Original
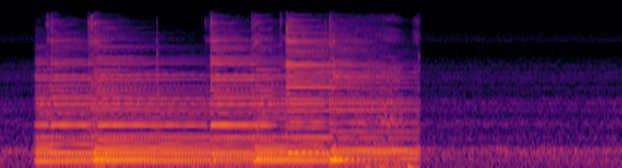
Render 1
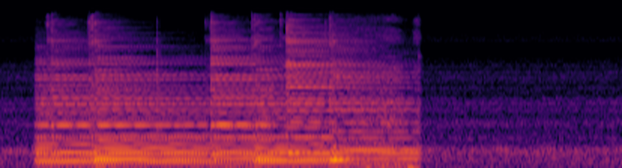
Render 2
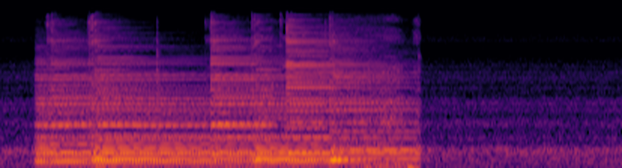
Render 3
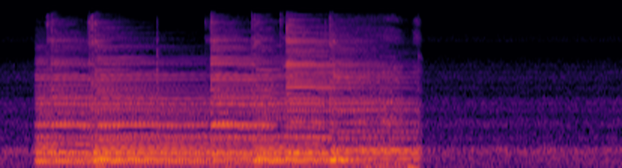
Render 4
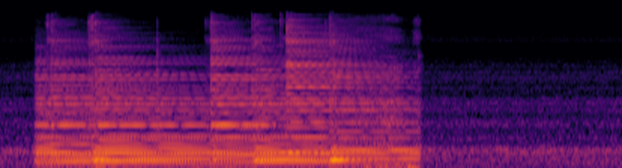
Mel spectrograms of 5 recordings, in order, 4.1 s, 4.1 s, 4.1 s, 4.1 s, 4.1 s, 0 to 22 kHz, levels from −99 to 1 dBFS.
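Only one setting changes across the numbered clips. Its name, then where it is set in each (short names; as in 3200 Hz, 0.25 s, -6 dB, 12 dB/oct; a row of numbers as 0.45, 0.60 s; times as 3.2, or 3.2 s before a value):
flange, rate: 0.41, 1.1, 1.9, 0.26 Hz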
